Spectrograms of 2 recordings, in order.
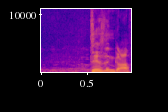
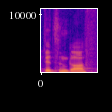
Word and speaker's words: Dizengoff: I've certainly been struck, I'll say the name wrong, this plaza here in the center. Dizengoff, I practiced. I practiced beforehand, but up here on stage, I didn't get it.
